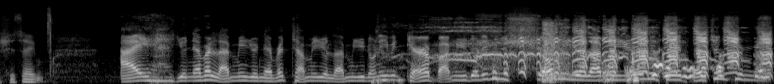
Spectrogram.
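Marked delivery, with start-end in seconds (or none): 1.2-7.6 high, rising, mock-angry, mocking voice. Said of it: "this is Veronica".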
